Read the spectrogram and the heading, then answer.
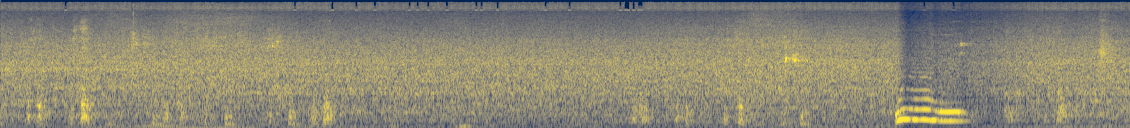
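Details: Eurasian eagle-owl kept in captivity, one brief falling hoot near the end after several seconds of indoor rumble and faint clatter.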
